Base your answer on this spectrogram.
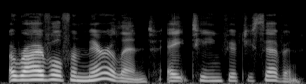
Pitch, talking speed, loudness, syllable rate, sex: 180 Hz, 120 wpm, -20 LUFS, 4.7 syllables/s, female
